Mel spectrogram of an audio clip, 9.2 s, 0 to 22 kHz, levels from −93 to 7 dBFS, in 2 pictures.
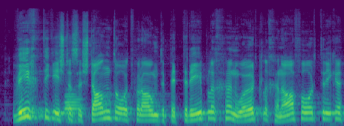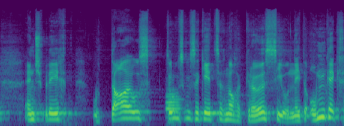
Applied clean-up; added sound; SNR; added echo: neural mask model RNNoise.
